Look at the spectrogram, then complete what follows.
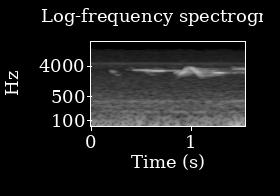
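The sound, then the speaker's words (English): A bird sings a thin, high whistling call that holds steady and swoops up and back down, heard faintly from near trees by a green meadow over a soft low outdoor rumble. “Imagine hearing birds in the near trees.”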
